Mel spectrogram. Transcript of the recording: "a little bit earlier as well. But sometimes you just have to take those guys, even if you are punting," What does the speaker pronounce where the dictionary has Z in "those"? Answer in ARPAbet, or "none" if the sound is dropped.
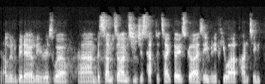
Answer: Z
